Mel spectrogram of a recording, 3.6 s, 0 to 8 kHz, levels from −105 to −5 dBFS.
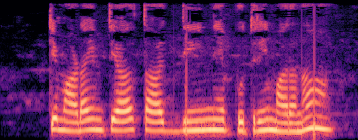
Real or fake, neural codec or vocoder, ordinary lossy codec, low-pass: real; none; AAC, 48 kbps; 7.2 kHz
